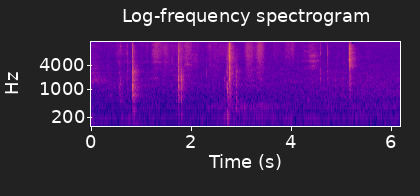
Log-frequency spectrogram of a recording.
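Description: Four short sharp clicks and knocks, spread over several seconds, as the dough hook is fitted to a Bosch kitchen stand mixer and its head is swung down over the stainless steel bowl. The mixer motor is not running; a faint steady hum sits underneath.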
